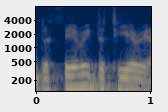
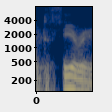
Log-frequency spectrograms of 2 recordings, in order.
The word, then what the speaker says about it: de Thierry: will have heard of, his name was de Thierry, Baron de Thierry, I think is a more correct pronunciation. Lots of us say de Thierry in New Zealand, I think.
